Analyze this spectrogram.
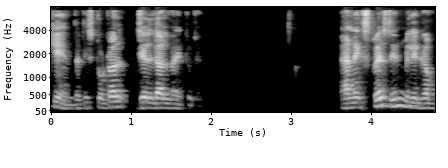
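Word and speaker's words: Kjeldahl: tkn that is total gelal nitrogen K is silent in domestic Su is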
